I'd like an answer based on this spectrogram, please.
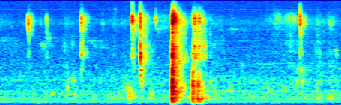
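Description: Light plastic clicks and taps from a Lego Batwing model being handled, with a louder clatter of knocks about two seconds in as it is set down on a tabletop.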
